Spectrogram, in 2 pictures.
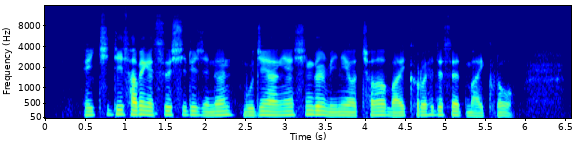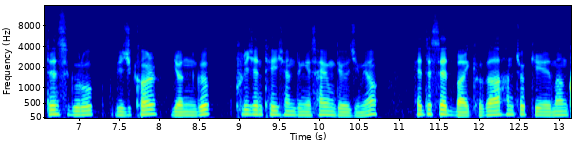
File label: male, wireless microphone; countryman e6; votex; hd400; korea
